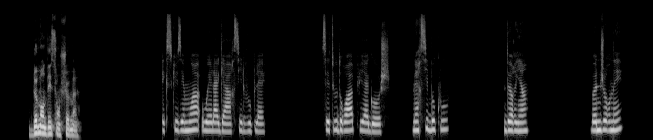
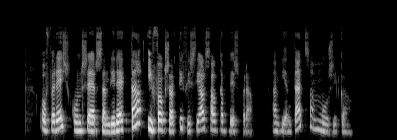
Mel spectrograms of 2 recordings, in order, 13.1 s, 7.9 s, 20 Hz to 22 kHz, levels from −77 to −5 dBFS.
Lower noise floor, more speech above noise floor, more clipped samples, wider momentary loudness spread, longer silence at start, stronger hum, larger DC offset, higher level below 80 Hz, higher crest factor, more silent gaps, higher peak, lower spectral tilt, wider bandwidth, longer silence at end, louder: first, -88 dBFS vs -79 dBFS; first, 63 dB vs 59 dB; neither; about the same, 15 LU vs 17 LU; second, 0.6 s vs 0.85 s; neither; neither; about the same, -72 dBFS vs -74 dBFS; about the same, 22 dB vs 20 dB; first, 1.83-2.73 s vs none; second, -6 dBFS vs -2 dBFS; first, -6 dB/octave vs -4.5 dB/octave; first, 15.5 kHz vs 11.5 kHz; second, 0.65 s vs 0.95 s; second, -25 LUFS vs -20 LUFS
